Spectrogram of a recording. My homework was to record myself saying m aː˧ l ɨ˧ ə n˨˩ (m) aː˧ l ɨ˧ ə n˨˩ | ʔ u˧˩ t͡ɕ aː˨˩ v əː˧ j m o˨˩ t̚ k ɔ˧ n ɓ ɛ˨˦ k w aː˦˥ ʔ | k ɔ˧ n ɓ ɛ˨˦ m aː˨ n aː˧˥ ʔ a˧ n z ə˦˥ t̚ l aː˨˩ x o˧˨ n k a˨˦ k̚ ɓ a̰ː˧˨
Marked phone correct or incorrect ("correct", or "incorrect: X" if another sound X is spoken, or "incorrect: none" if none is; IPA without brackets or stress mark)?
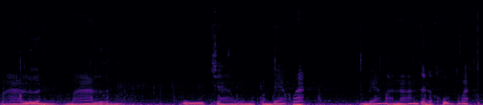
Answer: correct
